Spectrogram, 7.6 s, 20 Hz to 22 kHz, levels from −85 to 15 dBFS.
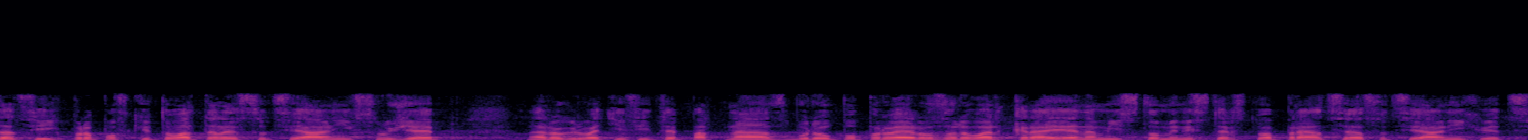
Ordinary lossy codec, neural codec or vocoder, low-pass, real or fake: AAC, 48 kbps; none; 7.2 kHz; real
